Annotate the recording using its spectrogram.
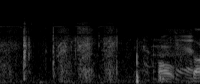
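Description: Two short, sharp knocks about a second apart, then a man's brief exclamation of "Oh".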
